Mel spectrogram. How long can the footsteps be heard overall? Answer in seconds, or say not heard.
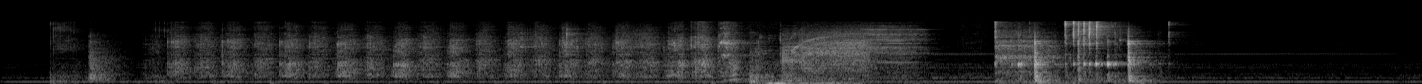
not heard.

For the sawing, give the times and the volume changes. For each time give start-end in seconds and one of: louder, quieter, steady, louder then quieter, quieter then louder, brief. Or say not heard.
1.4-9.3 louder.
